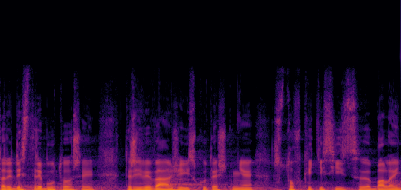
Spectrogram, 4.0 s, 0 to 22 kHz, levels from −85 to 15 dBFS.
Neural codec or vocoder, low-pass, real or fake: none; 14.4 kHz; real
